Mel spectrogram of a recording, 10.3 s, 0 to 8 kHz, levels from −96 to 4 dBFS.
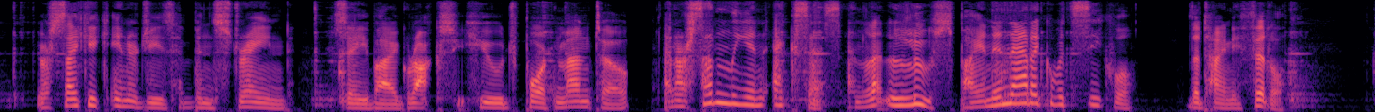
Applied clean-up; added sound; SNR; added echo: neural mask model RNNoise.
